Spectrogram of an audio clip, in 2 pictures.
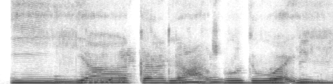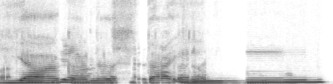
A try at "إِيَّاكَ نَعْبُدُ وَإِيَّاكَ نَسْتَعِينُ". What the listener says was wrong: ٹھیک ہے، آپ نے اس یا پہ پریکٹس کرنی ہے، ای یا پہ پریکٹس کرنی ہے، ٹھیک ہے.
